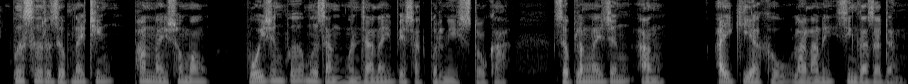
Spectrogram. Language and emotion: Bodo, fearful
